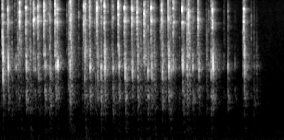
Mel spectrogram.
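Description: Fingertips type continuously on a backlit mechanical gaming keyboard with plastic keycaps and clicky Cherry MX Blue switches. A rapid, steady stream of sharp, bright clicks with almost no low end rattles out, each dying away instantly, before the typing stops and the sound fades out near the end.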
